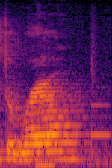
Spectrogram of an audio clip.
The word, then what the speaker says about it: Darrell: My name's Darrell, spelled like Daryl, but it's pronounced Darrell.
